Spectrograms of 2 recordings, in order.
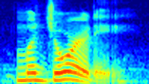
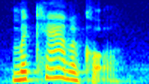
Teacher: Listen to how the stress moves right to the syllable immediately before the suffix. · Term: word stress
